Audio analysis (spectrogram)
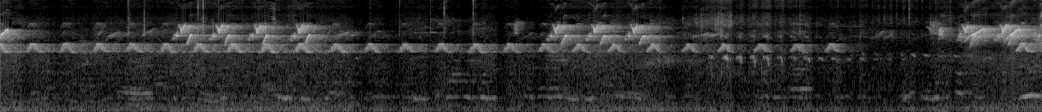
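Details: Squirrel giving a long run of rapid, evenly spaced high chips, with brighter doubled chirps layered above in bursts and a louder squeaky flourish at the end, over faint low background noise.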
